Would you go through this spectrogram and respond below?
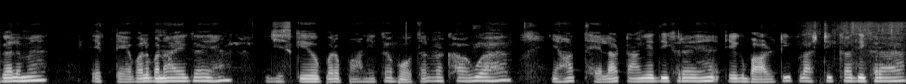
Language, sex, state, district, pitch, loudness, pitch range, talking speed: Hindi, male, Jharkhand, Deoghar, 150 Hz, -18 LUFS, 135-160 Hz, 185 wpm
